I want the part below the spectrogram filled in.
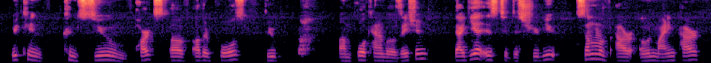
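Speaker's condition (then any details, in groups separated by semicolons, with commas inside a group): No condition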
